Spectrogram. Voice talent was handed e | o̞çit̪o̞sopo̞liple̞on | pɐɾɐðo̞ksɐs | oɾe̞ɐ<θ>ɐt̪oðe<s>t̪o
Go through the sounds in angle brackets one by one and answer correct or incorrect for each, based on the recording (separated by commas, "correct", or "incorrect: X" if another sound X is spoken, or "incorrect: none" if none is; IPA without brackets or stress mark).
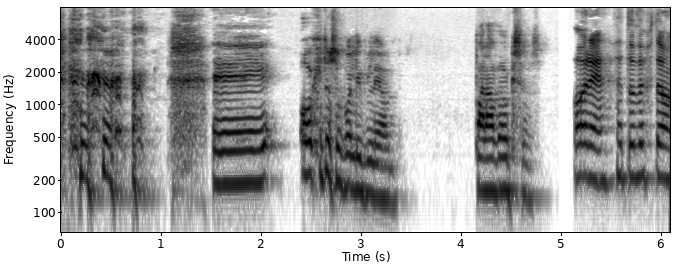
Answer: correct, incorrect: x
